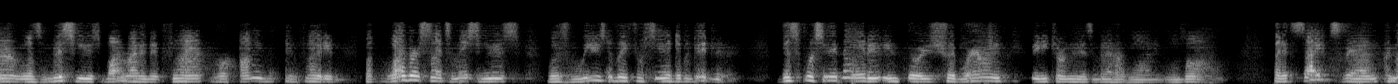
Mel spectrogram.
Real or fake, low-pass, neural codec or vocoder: fake; 7.2 kHz; codec, 44.1 kHz, 0.9 kbps, DAC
